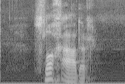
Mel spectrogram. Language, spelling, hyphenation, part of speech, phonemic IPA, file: Dutch, slagader, slag‧ader, noun, /ˈslɑxˌaː.dər/, Nl-slagader.ogg
- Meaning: artery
